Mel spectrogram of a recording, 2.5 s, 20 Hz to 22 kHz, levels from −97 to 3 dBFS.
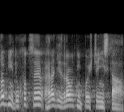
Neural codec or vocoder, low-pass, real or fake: codec, 16 kHz, 6 kbps, DAC; 7.2 kHz; fake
